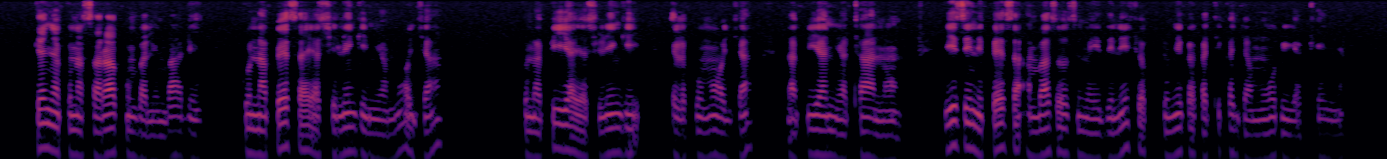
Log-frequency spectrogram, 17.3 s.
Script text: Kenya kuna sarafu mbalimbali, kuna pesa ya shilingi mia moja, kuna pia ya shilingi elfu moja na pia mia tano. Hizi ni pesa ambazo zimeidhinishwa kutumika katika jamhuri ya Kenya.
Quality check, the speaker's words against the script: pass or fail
pass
